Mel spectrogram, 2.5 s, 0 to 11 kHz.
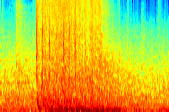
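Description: A loud burst of gunfire from the Warhammer 40,000 game Rogue Trader, a rapid volley of shots over a roaring explosive boom that swells and fades within about two seconds, no talking.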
